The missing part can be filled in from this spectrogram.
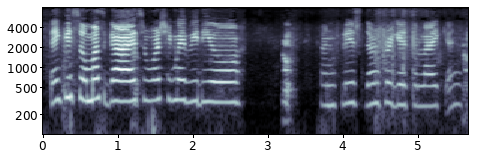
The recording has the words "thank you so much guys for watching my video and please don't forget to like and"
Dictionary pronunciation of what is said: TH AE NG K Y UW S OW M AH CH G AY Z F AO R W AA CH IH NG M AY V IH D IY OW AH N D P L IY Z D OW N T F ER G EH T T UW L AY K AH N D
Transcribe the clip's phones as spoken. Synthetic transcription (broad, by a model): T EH NG K Y UW S OW M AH CH G AY S F AO R W AA CH IH NG M AY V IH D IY OW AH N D P L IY S D OW N T F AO G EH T T UW L AY K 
